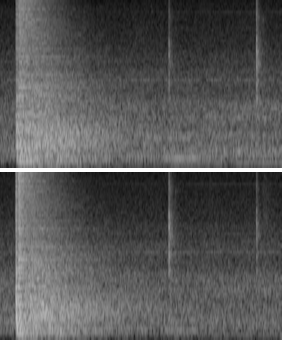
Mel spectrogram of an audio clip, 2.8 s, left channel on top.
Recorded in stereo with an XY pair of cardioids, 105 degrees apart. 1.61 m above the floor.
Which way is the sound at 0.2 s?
70° right.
